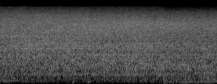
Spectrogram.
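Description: White wine poured into a hot pan of sautéing fennel and shallots, sizzling with a steady hiss as it deglazes the pan and lifts the browned bits.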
